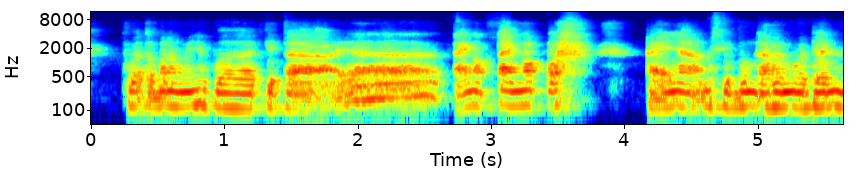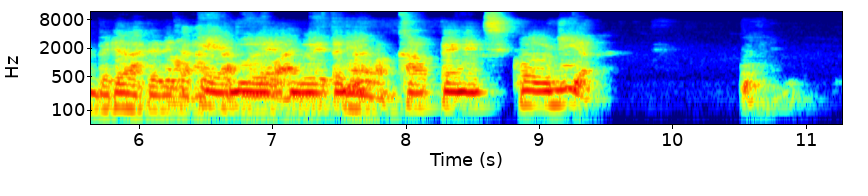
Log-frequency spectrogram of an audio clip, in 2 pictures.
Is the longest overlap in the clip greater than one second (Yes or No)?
Yes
